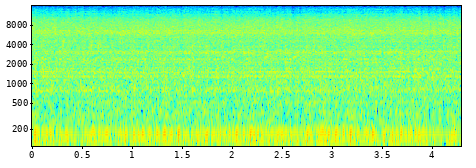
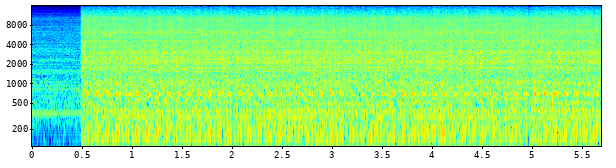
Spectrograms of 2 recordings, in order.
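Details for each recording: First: Pontiac Firebird (3rd gen) with rebuilt 1985 Quadrajet carburetor: stethoscope on an accessory gives only a smooth, even hiss, no grinding, chirp or knock. A noise that vanishes with the serpentine belt off is suspected to be the water pump. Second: Pontiac Firebird (3rd gen) with rebuilt 1985 Quadrajet carb, idling after the stock valve cover cured rocker noise: busy, fast ticking whir from the belt drive that vanishes with the serpentine belt off; exact accessory still unidentified.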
